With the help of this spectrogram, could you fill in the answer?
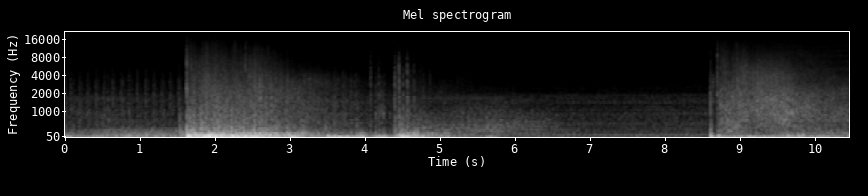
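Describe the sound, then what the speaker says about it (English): Enemy rockets exploding in War Thunder, a heavy close blast rolling into rumbling debris with further sharp bursts, fading to a low hum before another loud explosion. "Oh, lots of enemy rockets."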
